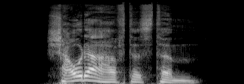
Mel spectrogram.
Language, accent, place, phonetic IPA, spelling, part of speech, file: German, Germany, Berlin, [ˈʃaʊ̯dɐhaftəstəm], schauderhaftestem, adjective, De-schauderhaftestem.ogg
- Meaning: strong dative masculine/neuter singular superlative degree of schauderhaft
